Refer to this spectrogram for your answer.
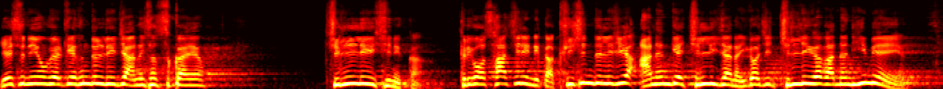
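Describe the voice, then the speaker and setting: A male pastor preaching a sermon, swinging between emphatic rises and quiet, slowed drops. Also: very high-pitched, big-room sound.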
